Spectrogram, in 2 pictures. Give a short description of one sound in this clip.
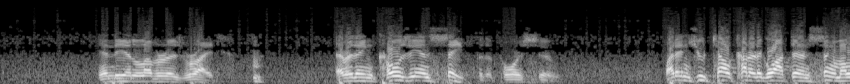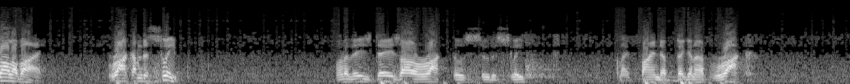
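A man speaks firmly at close range.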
